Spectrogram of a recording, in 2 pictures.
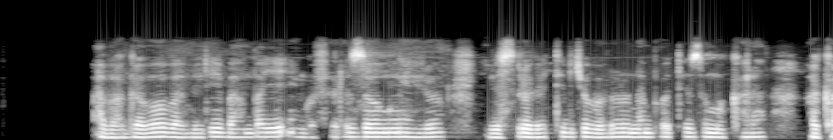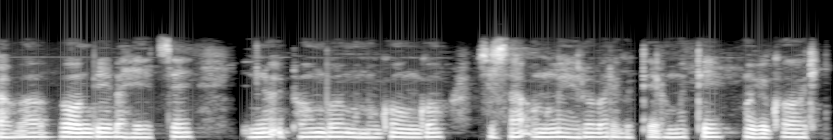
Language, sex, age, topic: Kinyarwanda, female, 36-49, agriculture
